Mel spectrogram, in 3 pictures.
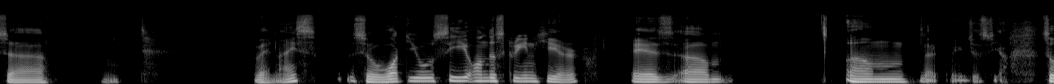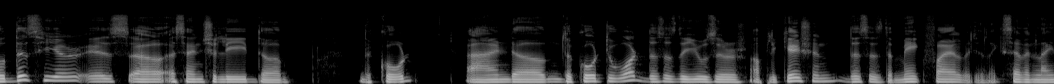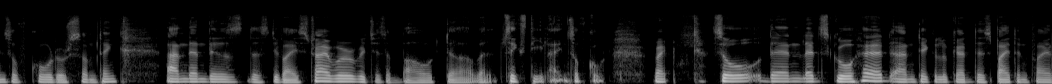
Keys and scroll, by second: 1.5 shift+super+=, 1.6 shift+super+=, 3.7 ctrl+l, 9.1 super+-, 9.3 super+-, 9.6 super+-.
